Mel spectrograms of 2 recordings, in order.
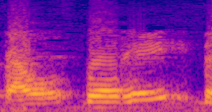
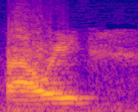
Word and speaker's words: Bohe: Yes, my name is Robert Bohe, but it's actually pronounced Bowie, spelled Bohe.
